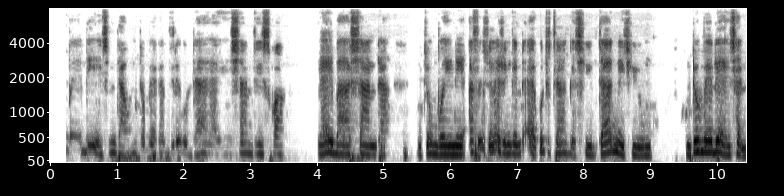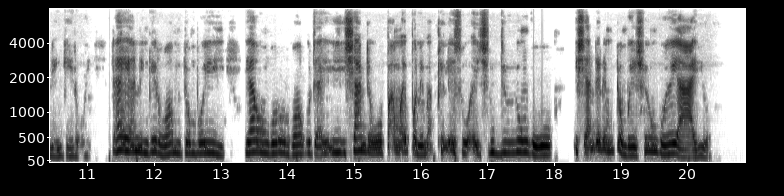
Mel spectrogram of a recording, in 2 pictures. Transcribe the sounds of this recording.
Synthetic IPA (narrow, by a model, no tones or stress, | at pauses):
itombojeɗujet͡ʃindawumito̞mbojakad͡ziɾikundajajeʃandiswa | jaiɓaːʃanda | mito̞mbo̞ineʔasiʐine̞ʐiŋɡe̞nda̰jekutitaŋɡet͡ʃitaŋne̞t͡ʃijuːŋɡu | mito̞mbo̞jeɗujait͡ʃaniŋɡirwi | nɗaijaniŋɡirwamito̞mbo̞ijijaoŋɡo̞ɾo̞rwakutiaiʃandewo̞pa̰mwe̞po̞ne̞ma̰pʰilisoet͡ʃijuŋɡuwo | iʃa̰ndeɾe̞mito̞mbo̞jet͡ʃijuŋɡujojaːjo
